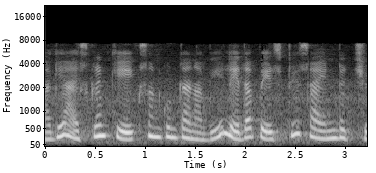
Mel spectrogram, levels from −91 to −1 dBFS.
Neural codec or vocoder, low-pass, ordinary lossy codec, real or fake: none; 7.2 kHz; AAC, 48 kbps; real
